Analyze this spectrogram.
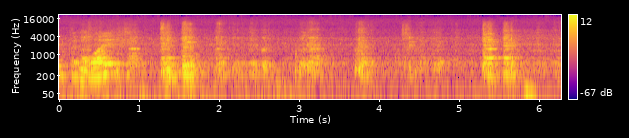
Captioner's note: static playback transmitting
